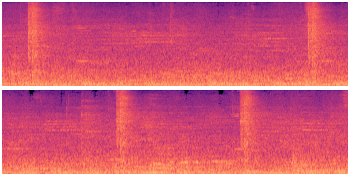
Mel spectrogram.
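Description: Camera shutter clicks at a photo shoot: four single shots a few seconds apart, each a short sharp click, over a steady low room rumble.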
